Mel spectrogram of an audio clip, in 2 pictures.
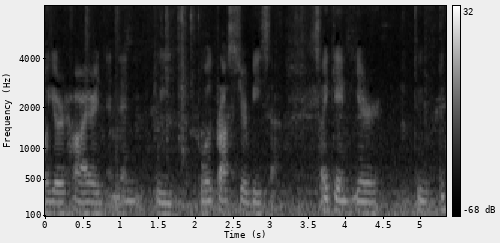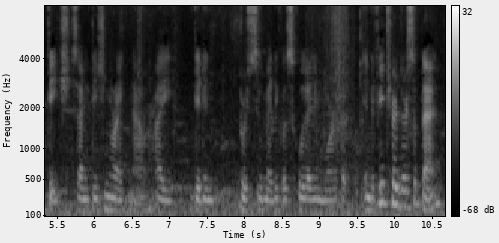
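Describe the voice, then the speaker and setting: A man's voice: mid-range voice, background noise. A man in his thirties from the Philippines, answering interview questions casually as a physics teacher, often saying "you know" and "like". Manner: gestures while talking, frequent "you know" and "like". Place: school conference room. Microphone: camera across the table.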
